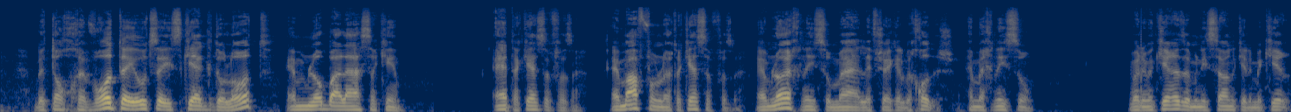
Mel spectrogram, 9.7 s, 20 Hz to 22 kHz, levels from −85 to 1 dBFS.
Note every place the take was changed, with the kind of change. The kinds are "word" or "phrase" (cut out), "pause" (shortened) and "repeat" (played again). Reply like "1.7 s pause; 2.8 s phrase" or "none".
2.1 s pause; 3.8 s word; 4.4 s pause; 5.0 s word; 5.6 s pause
